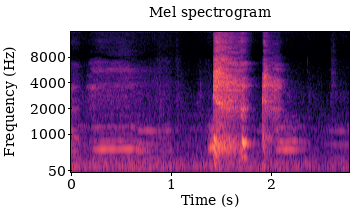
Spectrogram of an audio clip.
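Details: Two sharp coughs, the first a short double burst, interrupt soft chanted Quran recitation by someone with a cough and cold and a hoarse, quiet voice.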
